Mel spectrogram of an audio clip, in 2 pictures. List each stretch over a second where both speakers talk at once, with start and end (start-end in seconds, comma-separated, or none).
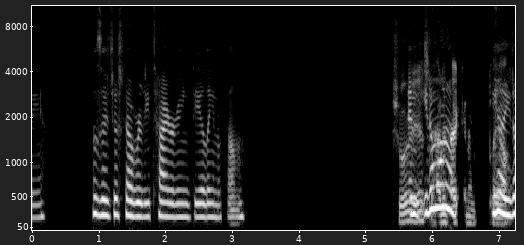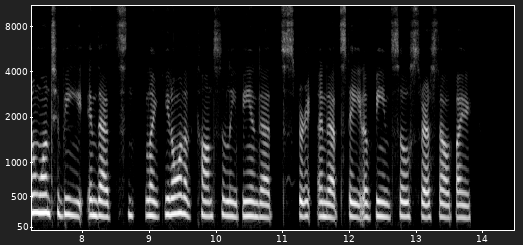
5.6-7.2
